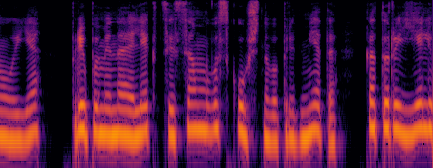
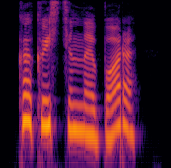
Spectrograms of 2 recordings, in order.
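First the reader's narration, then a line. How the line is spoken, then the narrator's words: Chuckled. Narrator (Russian): хохотнул Дерек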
